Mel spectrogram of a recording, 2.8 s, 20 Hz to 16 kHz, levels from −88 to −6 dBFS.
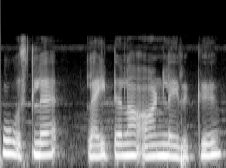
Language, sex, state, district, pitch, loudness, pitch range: Tamil, female, Tamil Nadu, Kanyakumari, 225 Hz, -12 LUFS, 210-235 Hz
